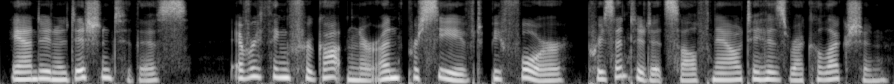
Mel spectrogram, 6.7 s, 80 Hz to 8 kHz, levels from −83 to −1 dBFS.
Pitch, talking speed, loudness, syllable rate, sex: 205 Hz, 145 wpm, -19 LUFS, 5.6 syllables/s, female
